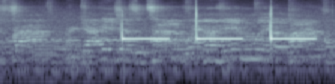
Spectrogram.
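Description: Gym interval timer sounding its last countdown beeps: three identical beeps, one a second, starting about one and a half seconds in, over background music.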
